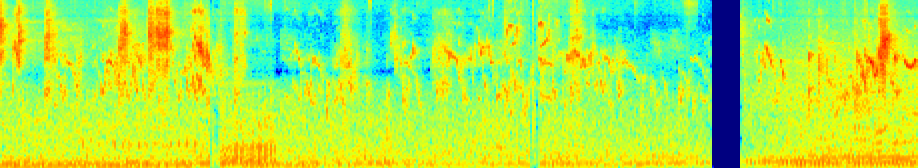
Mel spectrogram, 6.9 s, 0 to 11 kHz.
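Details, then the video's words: Sunda white-eye singing steadily in a mini aviary, recorded 1 November 2024: rapid high thin chirps and twitters in quick irregular bursts, with a brief dropout near the end. "Burung Pleci Buxtomi yang Selalu Gacor di Al Aswa Aviary"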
